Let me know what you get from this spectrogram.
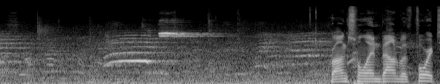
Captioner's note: whistle blows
